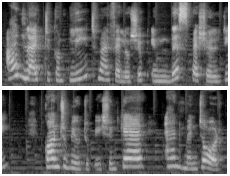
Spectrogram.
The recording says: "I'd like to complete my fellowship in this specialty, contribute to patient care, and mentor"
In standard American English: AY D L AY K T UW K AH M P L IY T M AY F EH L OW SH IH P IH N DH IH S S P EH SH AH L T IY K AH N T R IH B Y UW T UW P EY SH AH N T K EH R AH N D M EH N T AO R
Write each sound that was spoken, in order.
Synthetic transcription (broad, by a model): AY D L AY K T UW K AH M P L IY T M AY F EH L OW SH IH P IH N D IH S S P EH SH AH L T IY K AH N T R IH B Y UW T UW P EY SH AH N T K EH R AH N D M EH N T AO R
